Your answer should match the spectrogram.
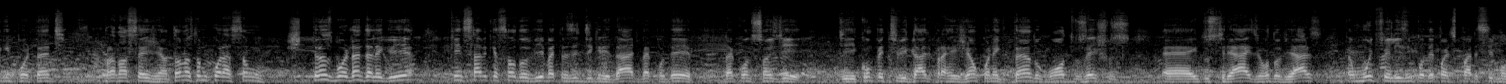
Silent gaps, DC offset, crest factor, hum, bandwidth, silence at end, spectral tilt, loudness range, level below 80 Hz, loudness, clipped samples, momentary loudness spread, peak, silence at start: none; under 0.1%; 16 dB; none; 16 kHz; 0 s; -6 dB/octave; 1 LU; -52 dBFS; -24 LUFS; under 0.1%; 6 LU; -8 dBFS; 0 s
